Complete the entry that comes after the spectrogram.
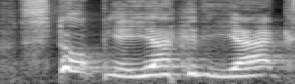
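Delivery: loud, high, impatient telling-off; exasperated story-animal command; scolding. A narrator's reading. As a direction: shush a chatterbox sharply. Gnu scolds the chattering yak.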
